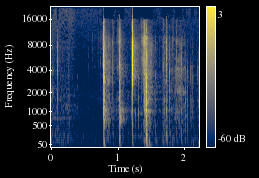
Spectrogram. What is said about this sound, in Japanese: さあ気になるのがお味ですよ早速開封してみましょうかね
